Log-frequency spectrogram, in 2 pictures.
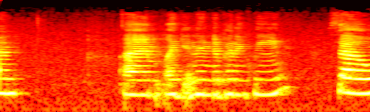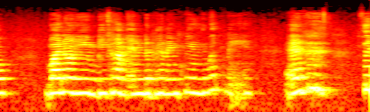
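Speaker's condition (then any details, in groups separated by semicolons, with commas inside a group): Cerebral palsy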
